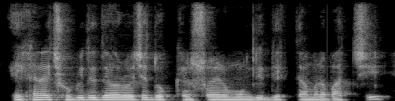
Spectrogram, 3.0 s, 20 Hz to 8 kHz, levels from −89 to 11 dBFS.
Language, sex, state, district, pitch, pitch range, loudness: Bengali, male, West Bengal, Kolkata, 140 Hz, 135-150 Hz, -17 LUFS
